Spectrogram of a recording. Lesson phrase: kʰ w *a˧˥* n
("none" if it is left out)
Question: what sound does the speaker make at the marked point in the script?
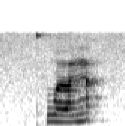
ə˧˥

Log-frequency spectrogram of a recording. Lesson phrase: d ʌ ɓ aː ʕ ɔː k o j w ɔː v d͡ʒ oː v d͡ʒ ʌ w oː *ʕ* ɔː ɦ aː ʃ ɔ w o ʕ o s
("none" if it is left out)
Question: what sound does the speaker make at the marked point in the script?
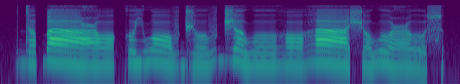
ɦ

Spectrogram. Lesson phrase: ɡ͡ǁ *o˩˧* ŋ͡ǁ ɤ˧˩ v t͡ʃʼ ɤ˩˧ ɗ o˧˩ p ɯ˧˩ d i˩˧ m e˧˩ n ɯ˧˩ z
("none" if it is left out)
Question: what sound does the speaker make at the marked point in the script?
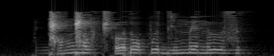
ɔ˩˧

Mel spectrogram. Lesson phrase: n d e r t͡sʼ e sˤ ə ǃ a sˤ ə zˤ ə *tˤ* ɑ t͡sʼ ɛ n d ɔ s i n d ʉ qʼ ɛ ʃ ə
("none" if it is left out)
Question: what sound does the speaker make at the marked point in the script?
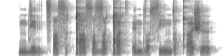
ǃ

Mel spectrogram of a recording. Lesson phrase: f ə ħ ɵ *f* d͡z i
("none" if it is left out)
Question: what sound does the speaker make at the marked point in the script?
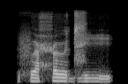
none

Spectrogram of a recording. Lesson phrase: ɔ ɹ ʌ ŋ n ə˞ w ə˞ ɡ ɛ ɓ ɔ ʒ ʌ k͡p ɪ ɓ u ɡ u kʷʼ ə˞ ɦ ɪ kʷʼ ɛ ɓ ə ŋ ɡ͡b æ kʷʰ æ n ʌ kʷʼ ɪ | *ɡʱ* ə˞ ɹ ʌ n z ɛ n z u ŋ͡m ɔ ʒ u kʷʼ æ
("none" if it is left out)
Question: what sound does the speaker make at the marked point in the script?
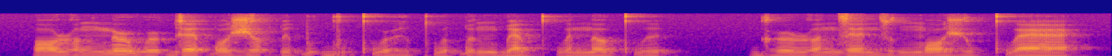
ɡʱ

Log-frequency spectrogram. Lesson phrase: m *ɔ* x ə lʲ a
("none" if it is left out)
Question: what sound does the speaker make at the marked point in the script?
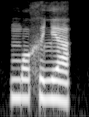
ɔ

